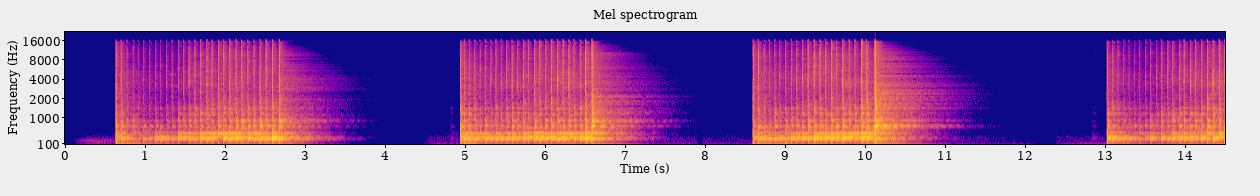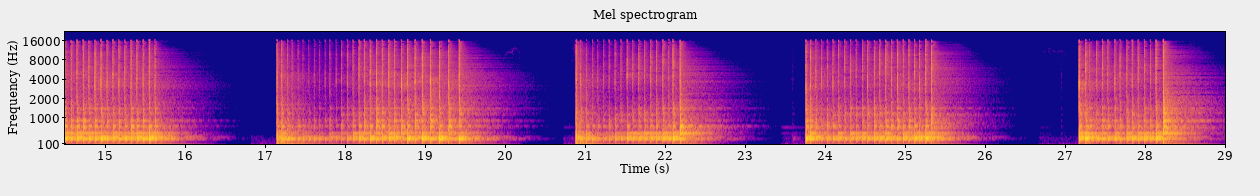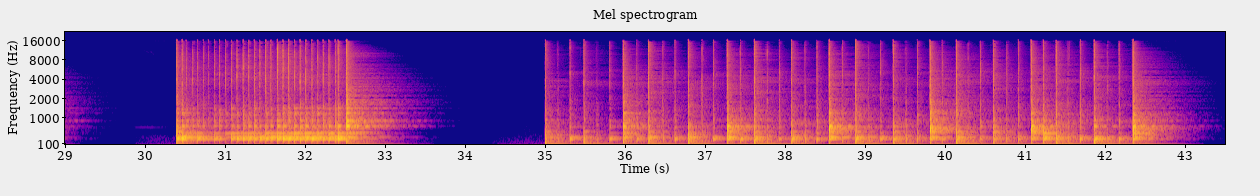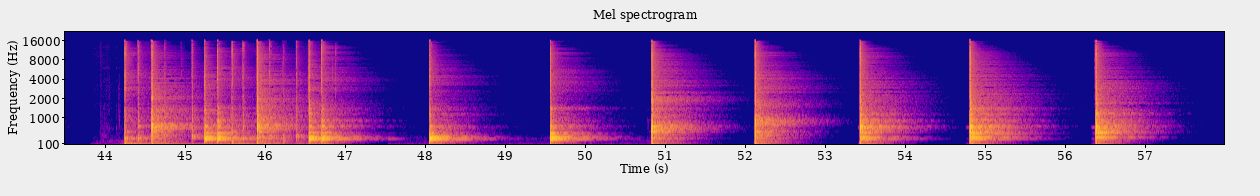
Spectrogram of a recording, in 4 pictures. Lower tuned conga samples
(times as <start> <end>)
35.1 42.7, 44.3 46.9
